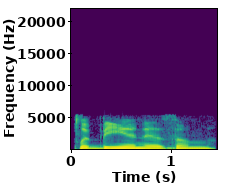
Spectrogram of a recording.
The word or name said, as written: plebeianism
